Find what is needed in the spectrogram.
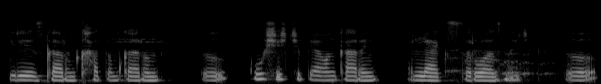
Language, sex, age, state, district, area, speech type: Kashmiri, female, 18-30, Jammu and Kashmir, Shopian, rural, spontaneous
